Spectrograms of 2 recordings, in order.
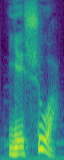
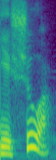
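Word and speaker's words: ישוע: an ancient Hebrew speaker these were really just two different versions of the same name yahushua was the more original and longer form of the name and Yeshua was a shorter and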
